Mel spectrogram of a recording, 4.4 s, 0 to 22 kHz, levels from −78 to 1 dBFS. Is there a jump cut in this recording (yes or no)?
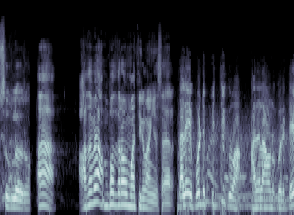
yes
